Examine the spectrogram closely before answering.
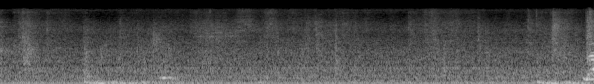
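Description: Papers rustle as they are handled.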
